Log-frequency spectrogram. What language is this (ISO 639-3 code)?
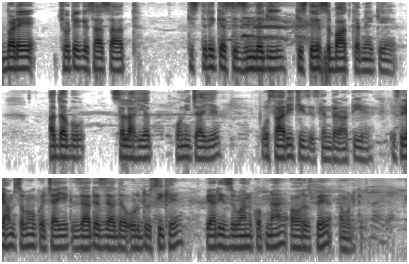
urd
